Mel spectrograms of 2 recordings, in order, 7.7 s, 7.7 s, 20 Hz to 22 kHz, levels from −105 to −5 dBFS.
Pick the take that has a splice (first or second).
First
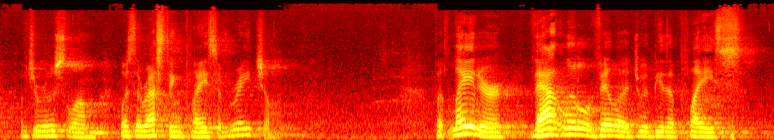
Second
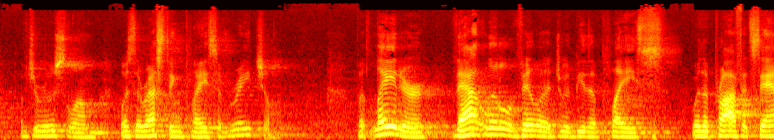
second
